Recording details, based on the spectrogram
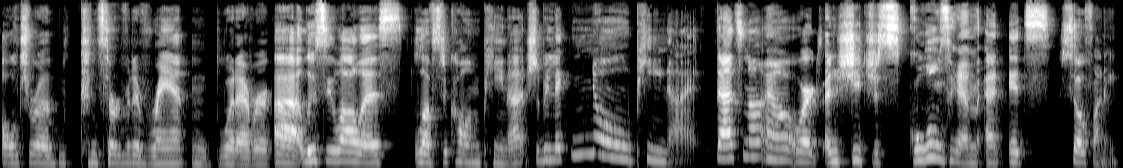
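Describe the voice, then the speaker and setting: Woman, podcast host, medium pitch, casual comedic chat, animated, informal, gushing. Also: a little slow, few pauses.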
